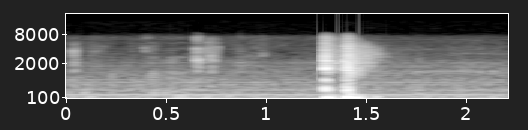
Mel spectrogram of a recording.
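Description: Bowman baseball cards being flipped through and set down by hand: a few light clicks, the loudest a quick pair about a second and a half in, over a faint steady hum.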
